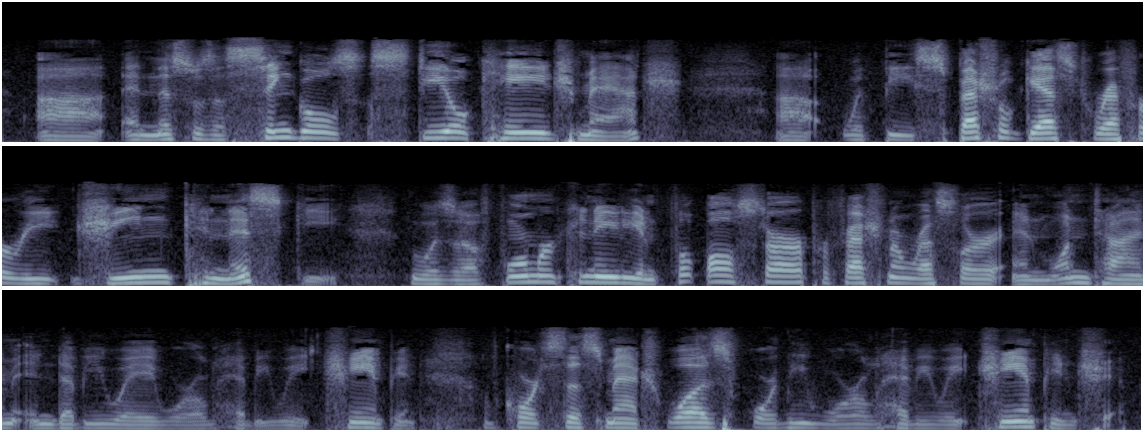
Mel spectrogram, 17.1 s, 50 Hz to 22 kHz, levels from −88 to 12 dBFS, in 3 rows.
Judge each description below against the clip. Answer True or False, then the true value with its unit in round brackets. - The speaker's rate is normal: True (150 wpm)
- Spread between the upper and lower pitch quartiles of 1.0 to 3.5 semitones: False (5.2 semitones)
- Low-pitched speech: True (130 Hz)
